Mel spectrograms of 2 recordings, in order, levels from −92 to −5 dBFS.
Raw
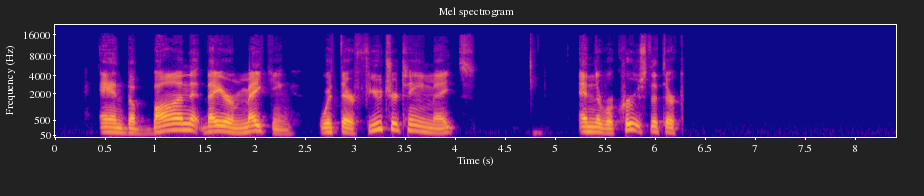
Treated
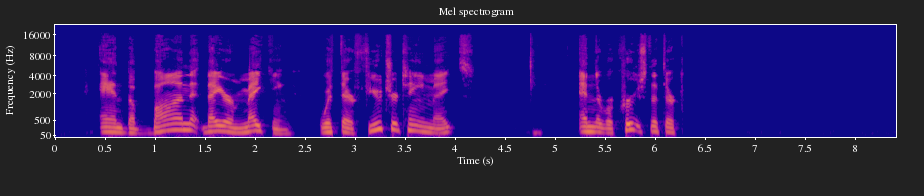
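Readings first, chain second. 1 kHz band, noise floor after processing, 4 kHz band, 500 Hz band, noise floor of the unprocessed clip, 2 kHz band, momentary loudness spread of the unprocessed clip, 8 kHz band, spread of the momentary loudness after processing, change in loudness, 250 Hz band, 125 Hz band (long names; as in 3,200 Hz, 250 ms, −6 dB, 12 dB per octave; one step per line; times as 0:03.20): −21.5 dB, below −85 dBFS, −10.5 dB, −21.5 dB, below −85 dBFS, −12.5 dB, 13 LU, −9.0 dB, 17 LU, −15.5 dB, −15.0 dB, −10.5 dB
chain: reverb reduction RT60 0.54 s
guitar amp tone stack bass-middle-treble 6-0-2
hollow resonant body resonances 860/1,500 Hz, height 7 dB
level +6 dB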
